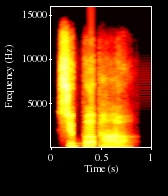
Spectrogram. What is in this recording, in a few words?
"superpower", Indian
